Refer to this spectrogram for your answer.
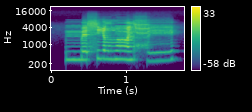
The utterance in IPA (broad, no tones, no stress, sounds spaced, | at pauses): mː ɛ s i lʲ ðˤ ã lʲ ħ e̤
